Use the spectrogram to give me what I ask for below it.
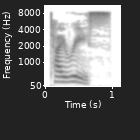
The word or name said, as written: tyrese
